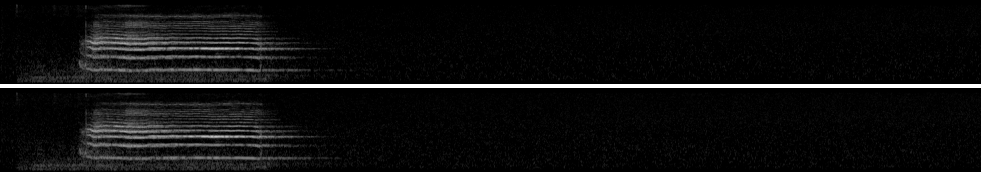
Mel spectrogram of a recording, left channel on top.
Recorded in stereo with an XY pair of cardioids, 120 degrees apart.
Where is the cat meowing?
35° left, 5.5 m; by 2.7 s 20° left, 4 m.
